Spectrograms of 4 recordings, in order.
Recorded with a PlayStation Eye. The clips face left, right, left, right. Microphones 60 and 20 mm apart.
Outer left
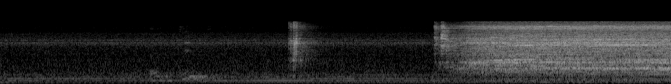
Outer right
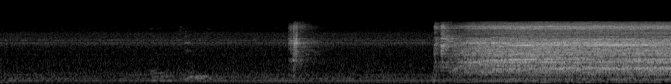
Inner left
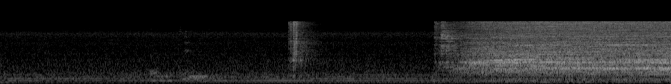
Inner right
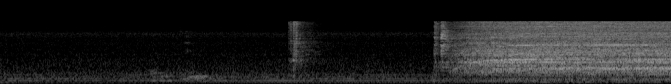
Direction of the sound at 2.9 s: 15° left (ahead or behind).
